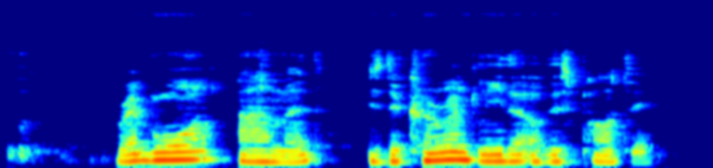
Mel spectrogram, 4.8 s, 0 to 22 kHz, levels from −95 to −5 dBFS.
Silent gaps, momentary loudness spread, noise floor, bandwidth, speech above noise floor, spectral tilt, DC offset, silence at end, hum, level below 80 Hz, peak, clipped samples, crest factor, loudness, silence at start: 2.34-2.40 s; 16 LU; -78 dBFS; 6.6 kHz; 50 dB; -9 dB/octave; under 0.1%; 0.45 s; none; -74 dBFS; -14 dBFS; under 0.1%; 16 dB; -30 LUFS; 0.15 s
